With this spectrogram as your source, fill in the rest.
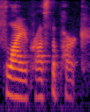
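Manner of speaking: plain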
